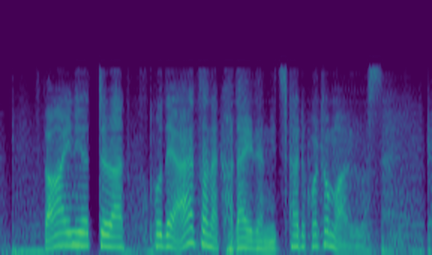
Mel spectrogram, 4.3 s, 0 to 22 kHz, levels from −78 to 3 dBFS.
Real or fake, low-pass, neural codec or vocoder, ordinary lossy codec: fake; 7.2 kHz; codec, 16 kHz, 0.5 kbps, FunCodec, trained on Chinese and English, 25 frames a second; none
